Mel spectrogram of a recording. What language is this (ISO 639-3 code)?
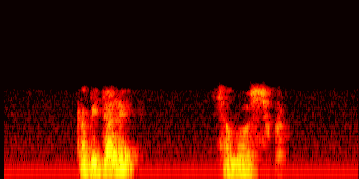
ita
